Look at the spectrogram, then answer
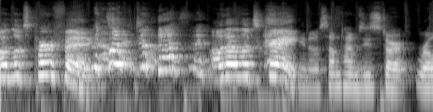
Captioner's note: laughing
